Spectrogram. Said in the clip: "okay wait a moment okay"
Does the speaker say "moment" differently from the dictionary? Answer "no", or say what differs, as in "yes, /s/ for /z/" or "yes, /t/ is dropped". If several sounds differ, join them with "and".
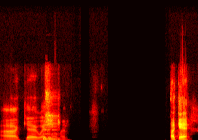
yes, /t/ is dropped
